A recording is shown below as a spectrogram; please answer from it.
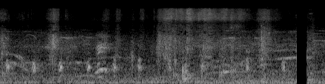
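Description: Several Aseel chickens, a hen among them, cluck nearby in short, irregular bursts over a background of faint rustling.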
